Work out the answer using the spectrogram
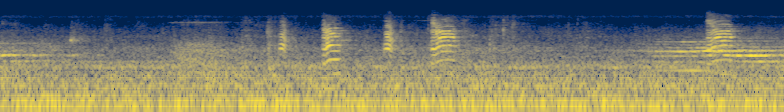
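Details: Captive zebra finch family with newly hatched young being fed by their parents and three juveniles nearby; a quick run of nasal, stacked beeping calls in the middle, another near the end, over constant low hum.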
